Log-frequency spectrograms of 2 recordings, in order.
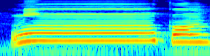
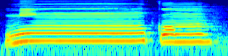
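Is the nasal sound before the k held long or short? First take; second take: held long; held long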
